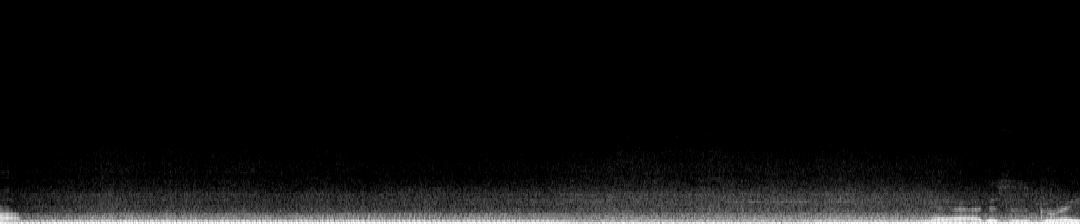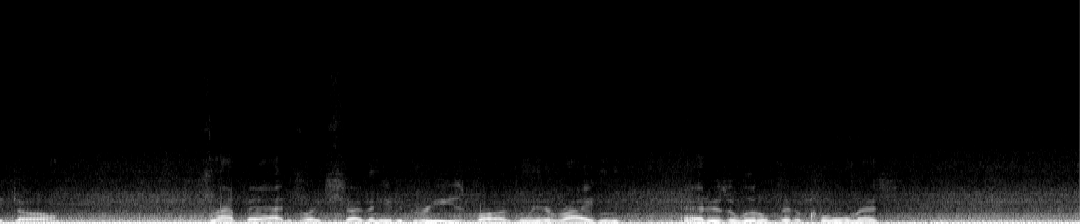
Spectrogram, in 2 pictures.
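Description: Wind rushes past a moving motorcycle.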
